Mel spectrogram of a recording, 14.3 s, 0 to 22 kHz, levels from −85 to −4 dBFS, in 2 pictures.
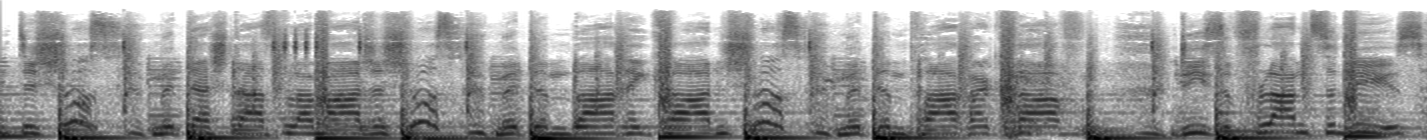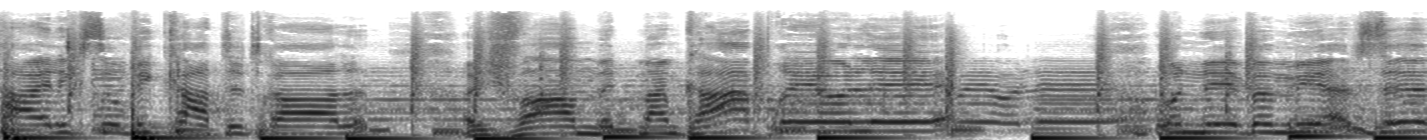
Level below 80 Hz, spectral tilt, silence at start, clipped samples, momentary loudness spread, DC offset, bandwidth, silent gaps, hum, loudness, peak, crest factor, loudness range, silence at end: -18 dBFS; -5 dB/octave; 0 s; under 0.1%; 5 LU; under 0.1%; 16 kHz; none; none; -15 LUFS; 0 dBFS; 14 dB; 2 LU; 0 s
